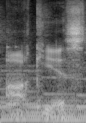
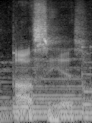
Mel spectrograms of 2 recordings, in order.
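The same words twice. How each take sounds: First: The c is said with a k sound. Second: The c is said with an s sound. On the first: The speaker calls it right. "the ability is called like R K S system, which is a confirmation that it's Arceus" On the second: The speaker calls it wrong. "not Arceus"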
